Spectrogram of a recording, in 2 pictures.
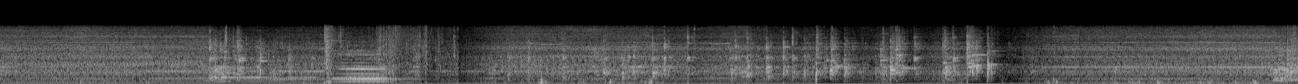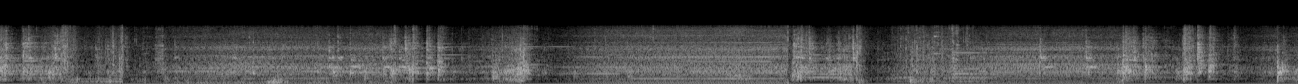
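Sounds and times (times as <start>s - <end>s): excavator engine and hydraulics: 0.0s - 25.9s
metal crunching and creaking: 2.1s - 10.1s, 20.8s - 25.9s.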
